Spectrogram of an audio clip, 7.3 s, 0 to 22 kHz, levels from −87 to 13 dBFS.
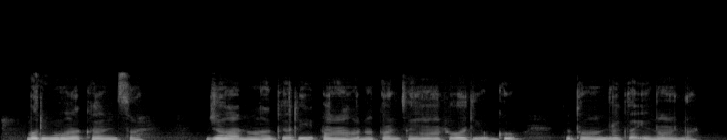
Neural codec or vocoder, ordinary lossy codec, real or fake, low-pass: autoencoder, 22.05 kHz, a latent of 192 numbers a frame, VITS, trained on one speaker; none; fake; none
